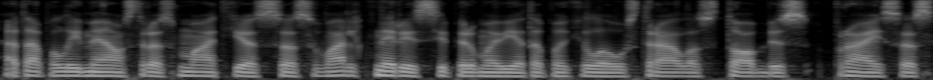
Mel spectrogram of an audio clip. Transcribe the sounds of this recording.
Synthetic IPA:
ɛ̰t̪ɑːpɐlˠɐɪmʲeɑʊst̪ɾɐsmɑːt̪ʲɪjosɐsʋɑlʲt̪ʲnʲɛɾʲɪsɪpʲɪɾmɐʋʲiɛt̪ɐpɐkʲɪlˠoɐʊst̪ɾɑːlˠɐst̪ɔːbʲɪspɾɑɪsɐs

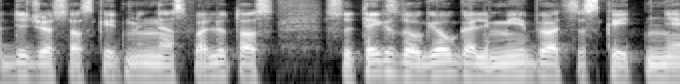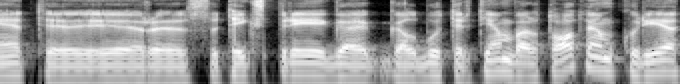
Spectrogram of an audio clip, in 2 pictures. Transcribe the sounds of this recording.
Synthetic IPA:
d̪ʲɪd͡ʒʲoːsʲoːskɐɪt̪ʲmʲɪnʲɪnʲeːsʋɐlʲʊt̪oːs | sʊt̪ʲɛɪksd̪ɐʊɡʲɛʊɡɐlʲɪmʲiːbʲuːɐt̪ʲsʲɪskɐɪt̪ʲɪnʲeːt̪ʲɪɪɾsʊt̪ʲɛɪkspʲɾʲiɛɛɪɡɐɡɐlˠbuːt̪ɪrt̪ʲiɛmʋɐrt̪oːt̪oːjɛmkʊɾʲiɛ

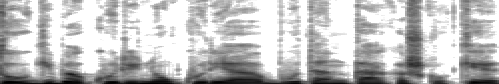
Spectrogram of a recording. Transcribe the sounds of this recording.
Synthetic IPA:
d̪ɐʊɡʲiːbʲɛːkʊɾʲɪnʲuːkʊɾʲiɛbuːt̪ʲɛnt̪tɑːkɐʃkoːkʲɪ

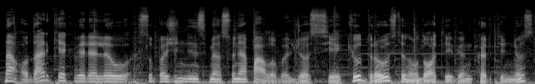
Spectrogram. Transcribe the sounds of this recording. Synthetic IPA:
nɐʔoːd̪ɐrkʲiɛkʋʲeːlʲɛlʲɛʊsʊpɐʒʲɪnʲd̪ʲɪnʲsʲɪmʲɛsʊnʲɛpɑːlˠoːʋɐlʲd͡ʒʲoːsːʲiɛkʲuːd̪ɾɐʊsʲt̪ʲɪnɒʊd̪oːt̪ʲɪʋʲiɛŋkɐɾʲt̪ʲɪnʲʊs

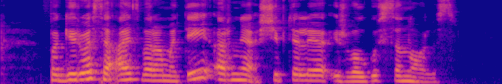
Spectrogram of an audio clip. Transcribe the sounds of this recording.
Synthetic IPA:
pɐɡʲɪɾʲuɔsʲɛʔɐˑɪt̪ʋɐɾɑːmɐt̪ʲeːjʔɐɾnʲɛʃʲɪpʲt̪ʲɛlʲeːjoːʔɪʒʋɐlˠɡʊsːʲɛnoːlʲɪs

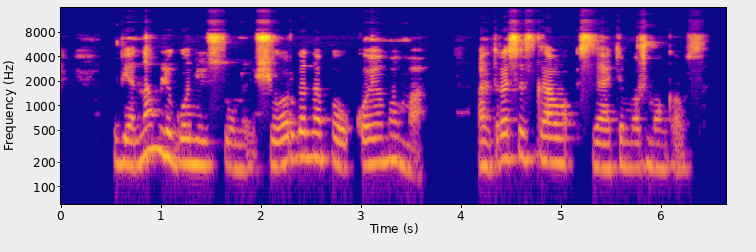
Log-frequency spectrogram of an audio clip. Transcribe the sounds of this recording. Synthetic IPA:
ʋʲiɛnɐmlʲɪɡoːnʲɪjusuːnʊɪʃʲuːɔːɾɡɐnɐpɐɔʊkoːjoːmɐmɐ | ɐnt̪ɾɐsʲɪs̬ɡɑːʋoːsʲʋʲæːt̪ʲɪmoːʒmoːɡɐʊs

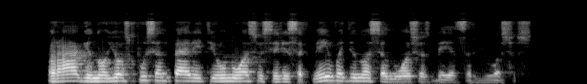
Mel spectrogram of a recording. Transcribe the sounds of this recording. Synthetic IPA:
ɾɑːɡʲɪnoːjoːspusʲɛnt̪̚pʲæːɾʲɛɪt̪ʲɪjɛʊnuɔsʲʊsɪɾiːsɐkʲmʲɛɪʋɐd̪ʲɪnoːsʲɛnuɔsʲʊsbʲɛɪɐt̪sɐɾʲɡʲuɔsʲʊ̥s

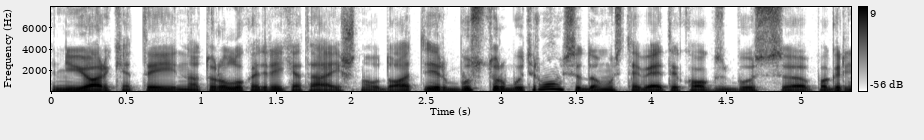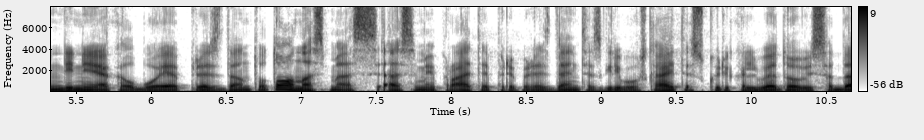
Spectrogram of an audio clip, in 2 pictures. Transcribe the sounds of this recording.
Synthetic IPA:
nʲʊjoːɾʲkʲɛt̪ɐɪnɐt̪ʊɾɐlˠʊkɐt̪ɾʲɛɪkʲɛt̪ɑːɪʃnɐʊd̪oːt̪ʲɪɾbʊst̪ʊɾbuːt̪ɪɾmʊmsiːd̪oːmʊsʲt̪ʲɛbʲeːt̪ʲɪkoːksbʊspɐɡɾʲɪnd̪ʲɪnʲeːjɛkɐlˠbuɔjɛpʲɾʲɛzʲɪd̪ʲɛnt̪oːt̪oːnɐsmʲɛsæ̰ːsɐmʲɪpɾɑːt̪ʲɛːpʲɾʲiɛpʲɾʲɛzʲɪd̪ʲɛnt̪ʲeːsɡɾʲiːbɐʊskɐɪt̪ʲeːskʊɾʲɪkɐlʲbʲeːd̪ɐʋoːʋʲɪsɐd̪ɐ

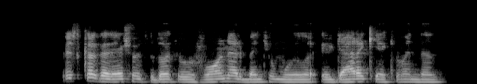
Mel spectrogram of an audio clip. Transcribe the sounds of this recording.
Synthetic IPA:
ʋʲɪskɑɡɐlʲeːt͡ʃʲɛʊɐt̪ʲsʲɪd̪uɔt̪ʲjɛʊʒmoːnʲɛɐɾbʲɛnt̪jɛʊmʊɪlˠoʔɪɾɡʲæːɾɑkʲiɛkʲiʋɐnʲd̪ʲɛns

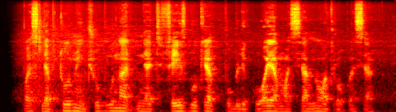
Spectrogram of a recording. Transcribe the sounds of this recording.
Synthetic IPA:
pɐsʲlʲiɛpt̪uːmʲɪnʲt͡ʃʲuːbuːnɐnʲɛt̪fʲɛɪzbʊkʲɛpʊbʲlʲɪkuɔjɛmoːsʲɛnuɔt̪ɾɒʊkoːsʲɛ

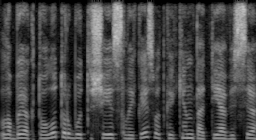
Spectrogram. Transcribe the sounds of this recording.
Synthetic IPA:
lˠɐbɐɪɐkt̪uɐlˠʊt̪ʊɾbuːt̪ʃʲɛɪslˠɐɪkɐɪsʋɐt̪kɐɪkʲɪnt̪ɐt̪ʲiɛʋʲɪsʲɪ

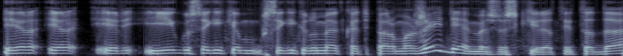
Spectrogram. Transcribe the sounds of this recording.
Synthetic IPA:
ɪrɪɾɪɾjɛɪɡʊsɐkʲiːkʲɪmsɐkʲiːkʲɪnmʲɛkɐt̪pʲɛɾmɐʒɐɪd̪ʲeːmʲɛs̬ʲʊsʲkʲiːɾʲɛt̪ɐɪt̪ɐd̪ɐ

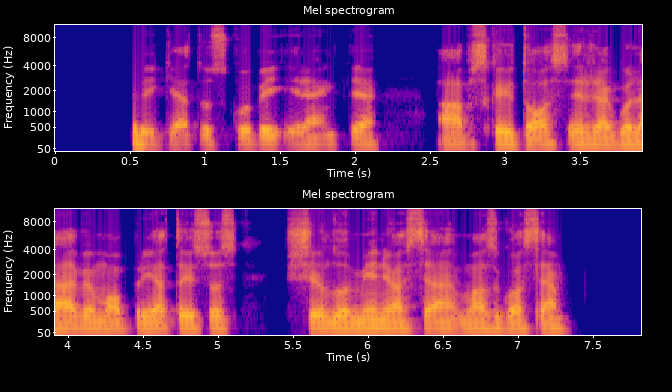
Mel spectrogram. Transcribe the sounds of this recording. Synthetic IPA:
ɾʲɛɪkʲeːt̪ʊskʊbʲɛɪʔiːɾʲɛŋʲk̚t̪ʲɪ | ɑːpskɐɪt̪oːsɪɾɾʲɛɡʊlʲæːʋʲɪmoːpʲɾʲiɛt̪ɐɪsʊs | ʃʲɪlˠʊmʲɪnʲoːsʲɛmɐzɡuɔsʲɛ

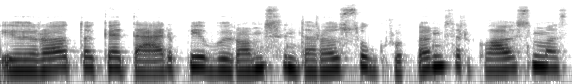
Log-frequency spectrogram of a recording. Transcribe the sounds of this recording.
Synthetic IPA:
iɾɐt̪oːkʲɛt̪ʲæɾʲpʲeːiːʋɐɪɾʲoːmsɪnʲt̪ʲɛɾʲɛsuːɡɾʊpʲeːmsɪɾklˠɐʊsʲiːmɐs

